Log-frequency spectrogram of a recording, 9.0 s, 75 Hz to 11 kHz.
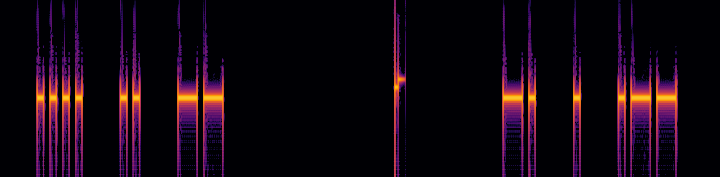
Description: Morse code, heard as a keyed tone, about 16 wpm, spaced as for 11 wpm, 700 Hz. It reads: HIM NEW
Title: 2x Character Spacing - Top 200 Words - 15wpm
